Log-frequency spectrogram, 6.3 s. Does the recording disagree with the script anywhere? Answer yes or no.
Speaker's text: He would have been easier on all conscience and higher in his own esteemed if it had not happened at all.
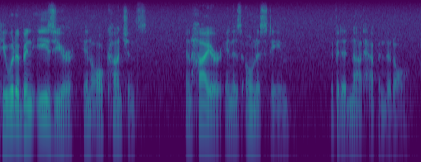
yes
